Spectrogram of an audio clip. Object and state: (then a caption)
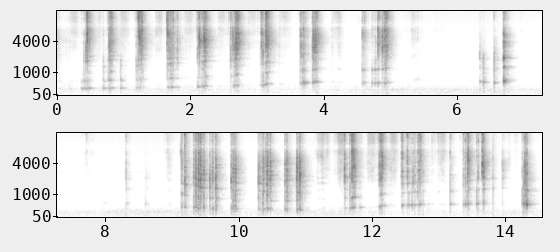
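Plastic pop tube fidget toy. Two bare hands repeatedly stretch and squeeze the ribbed sections of a long, hollow, flexible bright green corrugated plastic pop tube fidget toy. It makes quick bursts of bright, crunchy popping and crackling with a faint mid-pitched tone. The bursts briefly thin out and go quiet in the middle, then return fast and dense.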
